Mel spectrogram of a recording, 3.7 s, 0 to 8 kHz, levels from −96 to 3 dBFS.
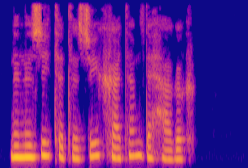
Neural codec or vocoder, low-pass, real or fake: none; 7.2 kHz; real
